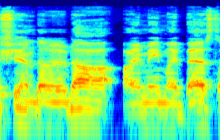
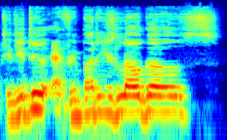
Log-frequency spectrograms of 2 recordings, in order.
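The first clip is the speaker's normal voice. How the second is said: higher, louder astonished question to a friend; amazed disbelief; 8 semitones higher, 4 dB louder than usual. Retold or imitated. Tattoo artist quoting his amazement at a friend's logos, higher and louder. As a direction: pitch jumps up in disbelief. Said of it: "I'm like".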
